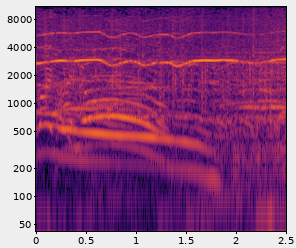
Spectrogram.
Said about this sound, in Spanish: Va, per tancar aquest circ de coses increïbles, farem un número final i per executar-lo rebem amb un fort aplaudiment el nostre ministre de clavegueres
